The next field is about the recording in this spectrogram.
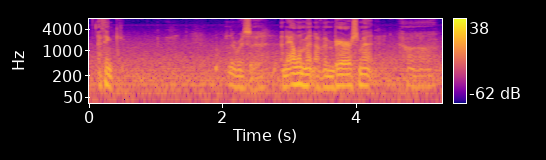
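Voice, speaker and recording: With long, frequent pauses, a man with an American accent speaks at a fairly low pitch amid noticeable background noise and audible room echo. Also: moderate pace. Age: 60s. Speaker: war veteran. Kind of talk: testimony. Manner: halting, many fillers.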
